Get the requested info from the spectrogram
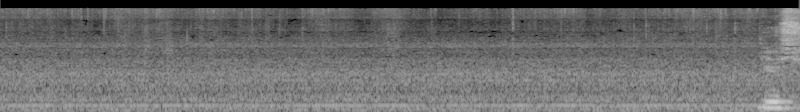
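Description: Quiet room tone: a faint, even hiss with a steady low hum and no distinct handling sounds, then a word of speech right at the end.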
